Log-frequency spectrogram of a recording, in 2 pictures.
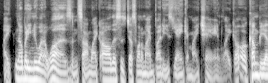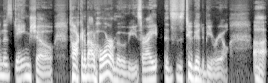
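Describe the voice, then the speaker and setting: A man's voice: medium pitch, darkish tone, husky, no room sound, studio quality. A man of fifty hosting a casual livestream, rambling and self-deprecating, restarting his sentences often. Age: 50s. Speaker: livestream host.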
